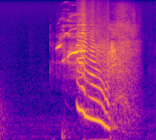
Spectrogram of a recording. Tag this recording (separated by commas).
Domestic animals, Dog, Animal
